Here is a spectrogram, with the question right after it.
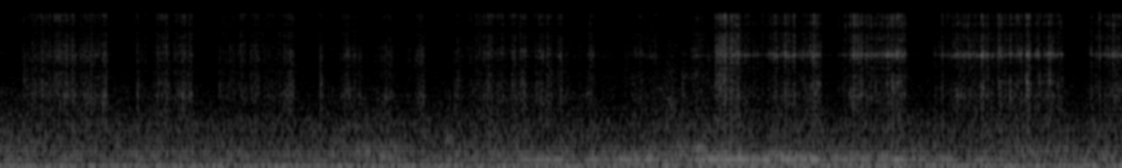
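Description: A small oval wooden nail brush with natural bristles is held bristles up while long natural fingernails scratch and flick across them. The result is a steady, dense, crackly scratching over a low hum, with a thin high tone coming through in the second half.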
